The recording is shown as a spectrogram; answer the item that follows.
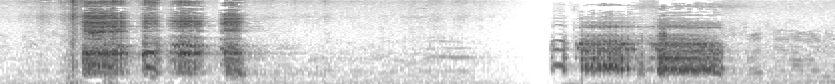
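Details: Aseel rooster giving two strong crows. The first is split into three rasping segments. After a short pause comes a longer, steadier, drawn-out crow.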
